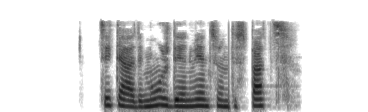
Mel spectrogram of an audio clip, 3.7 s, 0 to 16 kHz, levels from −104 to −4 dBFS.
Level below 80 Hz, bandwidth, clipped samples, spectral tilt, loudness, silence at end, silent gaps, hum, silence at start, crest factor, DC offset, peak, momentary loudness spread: -62 dBFS; 8 kHz; under 0.1%; -4.5 dB/octave; -20 LUFS; 0.8 s; none; none; 1 s; 20 dB; under 0.1%; -2 dBFS; 9 LU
